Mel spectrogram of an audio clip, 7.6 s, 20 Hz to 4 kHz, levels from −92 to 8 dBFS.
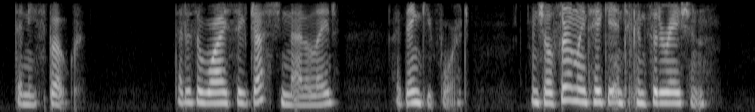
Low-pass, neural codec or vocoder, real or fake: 3.6 kHz; none; real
